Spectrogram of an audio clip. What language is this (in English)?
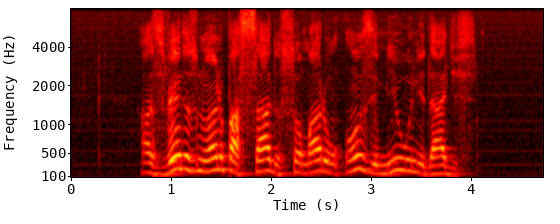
Portuguese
